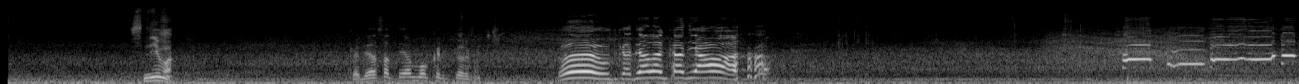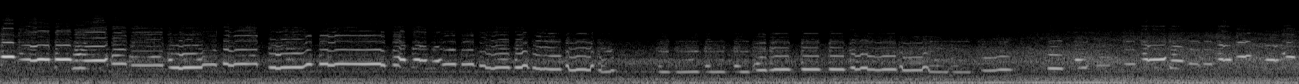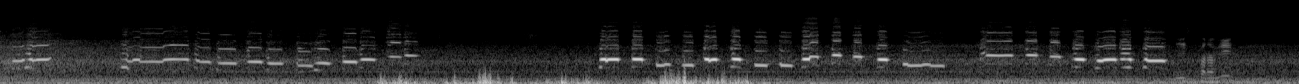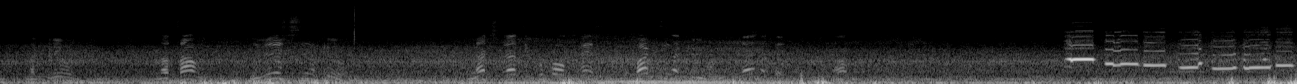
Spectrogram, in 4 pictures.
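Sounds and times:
end-blown flute melody: 0:10.4 - 0:30.4, 0:31.9 - 0:38.0, 0:49.6 - 0:51.9.

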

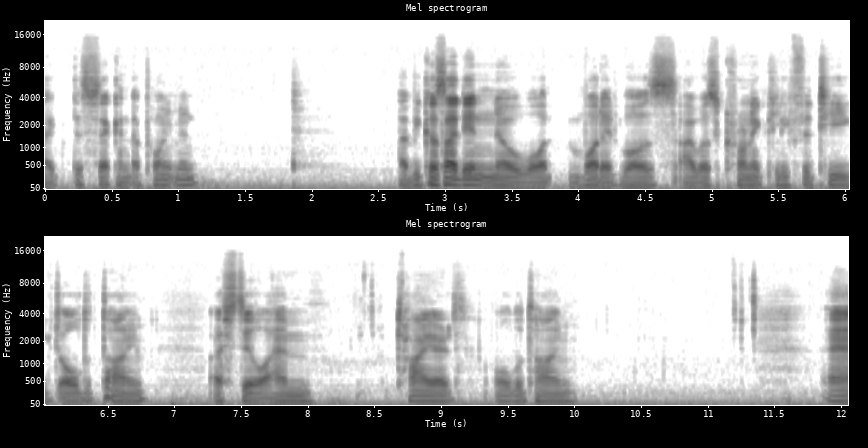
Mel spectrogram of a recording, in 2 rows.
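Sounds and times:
faint breath: 0:01.8 - 0:02.2, 0:06.9 - 0:07.3, 0:11.3 - 0:11.9
person speaking: 0:02.7 - 0:10.1
faint clicks: 0:11.2 - 0:11.5.

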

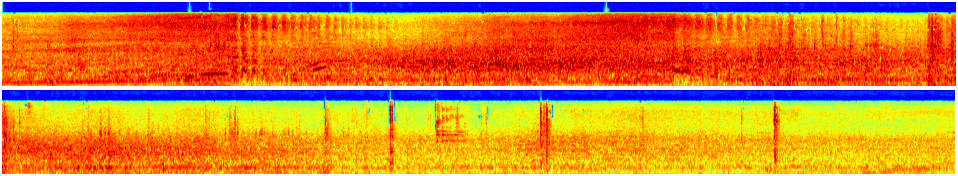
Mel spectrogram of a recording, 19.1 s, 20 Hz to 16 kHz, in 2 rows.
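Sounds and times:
car engine from inside cabin: 0:00.0 - 0:09.2.

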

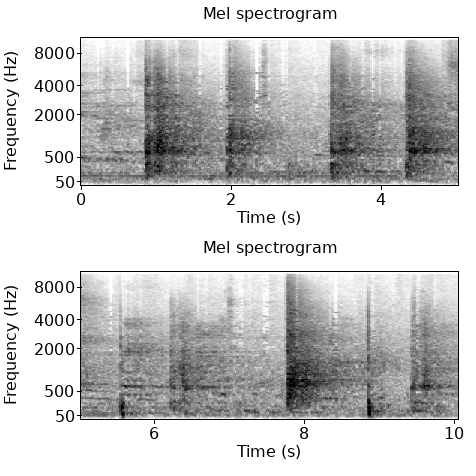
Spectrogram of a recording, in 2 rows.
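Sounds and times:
ball hitting padel rackets: 0:00.8 - 0:02.6, 0:03.2 - 0:06.8, 0:07.7 - 0:10.0.

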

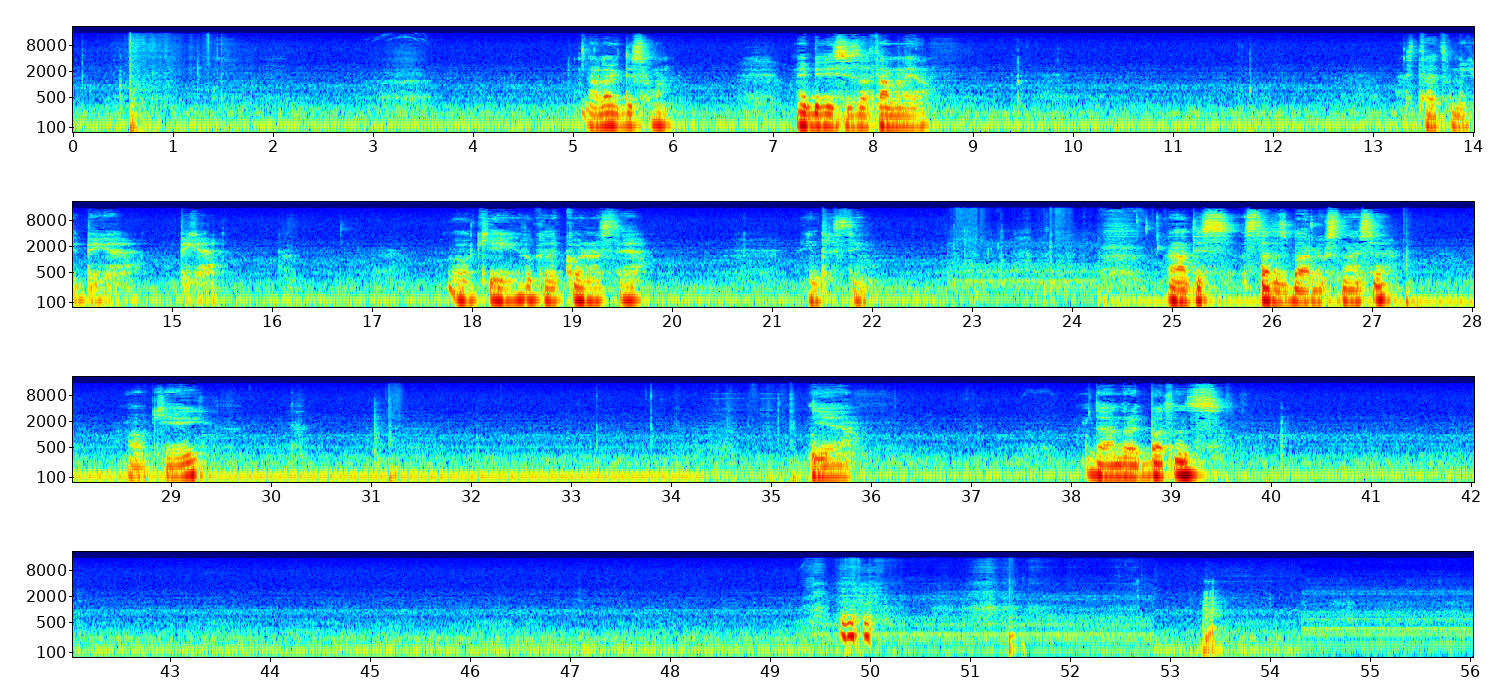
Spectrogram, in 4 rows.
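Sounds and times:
low background hum: 0:00.0 - 0:56.0.

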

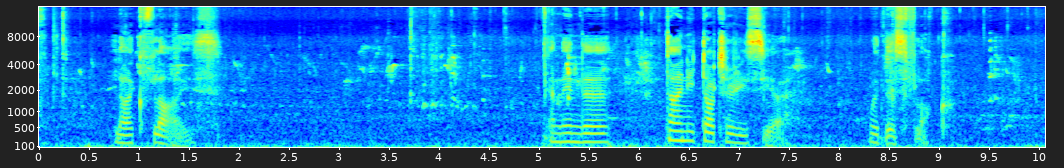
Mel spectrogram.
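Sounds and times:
faint bird chirps: 0:00.2 - 0:06.4.

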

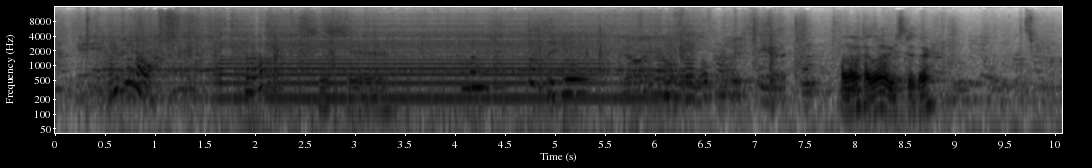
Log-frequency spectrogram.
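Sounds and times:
faint voices: 0:00.0 - 0:07.8
electrical buzz: 0:00.3 - 0:06.6.

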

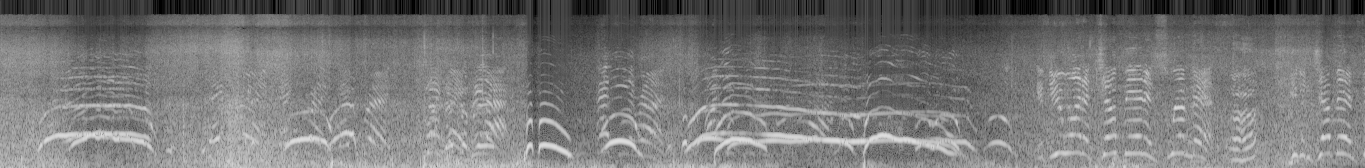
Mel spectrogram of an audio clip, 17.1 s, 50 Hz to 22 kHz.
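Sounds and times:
rush of whitewater rapids: 0:00.0 - 0:17.0
people shouting and whooping: 0:00.4 - 0:02.3, 0:03.4 - 0:04.6, 0:06.0 - 0:12.8.

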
